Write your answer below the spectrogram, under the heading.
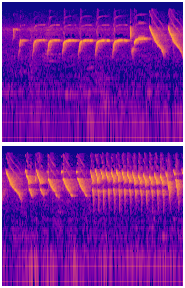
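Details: Belgian canary singing loudly and warmly: a series of repeated upward-hooked whistled notes, then rapid descending sweeps, ending in a fast buzzy trill of many short repeated notes.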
